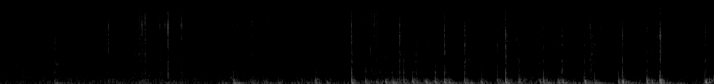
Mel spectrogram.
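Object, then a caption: Jute burlap drawstring pouch. Fingertips and short nails scratch the coarse weave of a small, flat jute burlap drawstring pouch lying on a surface. The result is a dense run of dry, rasping scrapes and crinkly tearing-like bursts with bright hiss on top. A low rumbling body underneath grows busier and louder in the second half.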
